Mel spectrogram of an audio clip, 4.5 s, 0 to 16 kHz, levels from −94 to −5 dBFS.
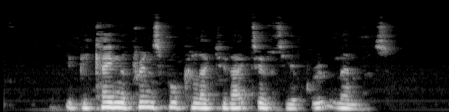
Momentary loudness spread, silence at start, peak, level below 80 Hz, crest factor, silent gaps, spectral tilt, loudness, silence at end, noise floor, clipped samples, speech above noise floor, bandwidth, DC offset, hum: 16 LU; 0.65 s; -6 dBFS; -60 dBFS; 16 dB; none; -8 dB/octave; -22 LUFS; 0.65 s; -77 dBFS; under 0.1%; 55 dB; 7 kHz; under 0.1%; none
